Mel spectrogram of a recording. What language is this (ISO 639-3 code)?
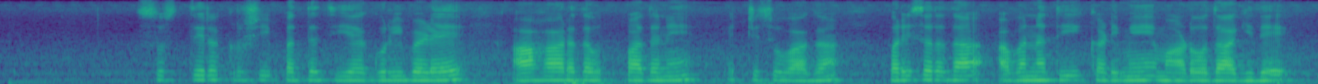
kan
